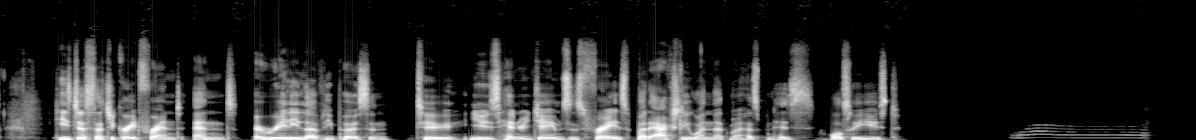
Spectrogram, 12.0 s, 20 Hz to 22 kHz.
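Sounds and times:
speech: 0.0 - 9.1
cat meowing: 10.1 - 11.6.

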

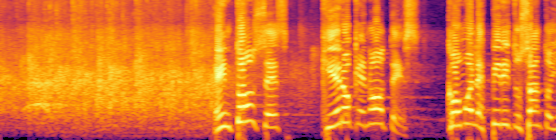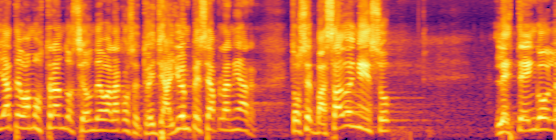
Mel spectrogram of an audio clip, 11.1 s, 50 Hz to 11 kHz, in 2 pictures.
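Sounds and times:
audience applauding: 0.0 - 3.2
speech: 2.2 - 9.6, 10.5 - 11.1.

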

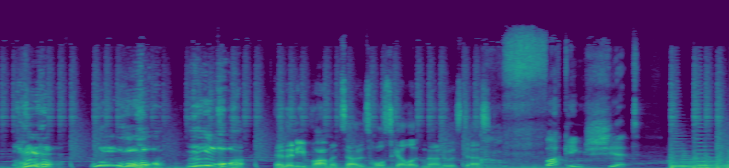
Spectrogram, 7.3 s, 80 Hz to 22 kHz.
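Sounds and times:
voice mimicking a coach's heavy strained coughing: 0.0 - 2.6, 4.8 - 5.2
speech: 1.3 - 7.2.

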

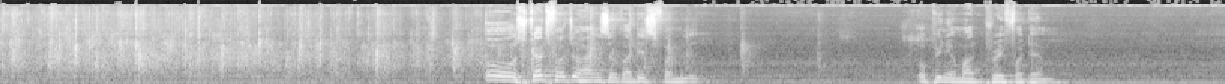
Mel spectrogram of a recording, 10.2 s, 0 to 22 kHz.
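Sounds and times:
congregation clapping hands during a church prayer and deliverance service: 0.0 - 6.9
speech: 4.0 - 6.0, 7.6 - 8.9.

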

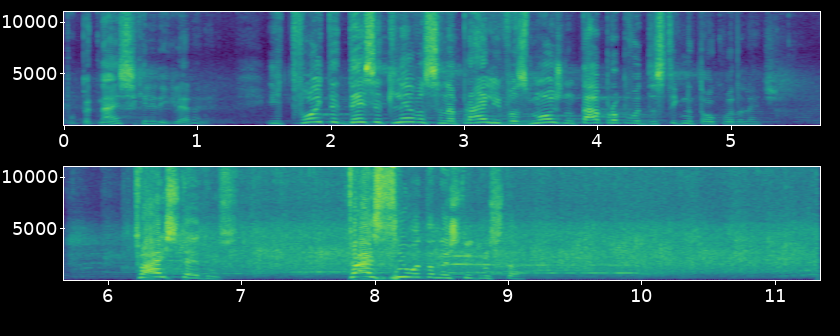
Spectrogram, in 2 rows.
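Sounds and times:
speech: 0.1 - 9.4
audience applauding: 5.8 - 11.3.

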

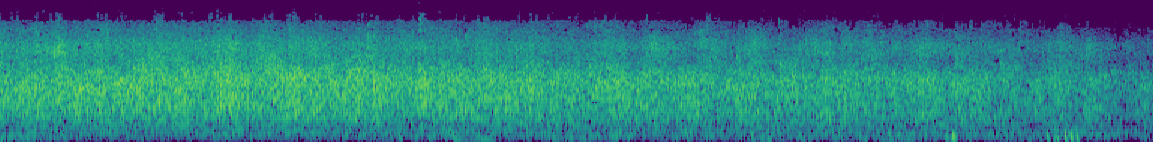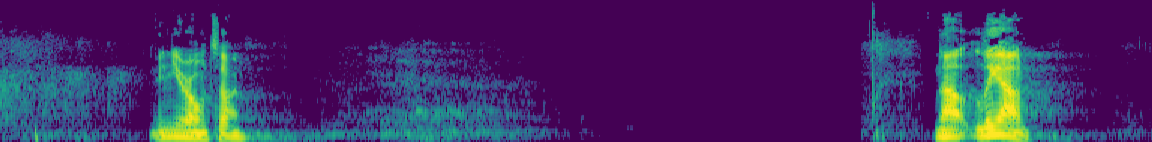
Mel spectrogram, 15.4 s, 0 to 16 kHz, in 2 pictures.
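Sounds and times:
large audience applauding: 0.0 - 8.6
speech: 8.7 - 9.4, 14.0 - 14.6.

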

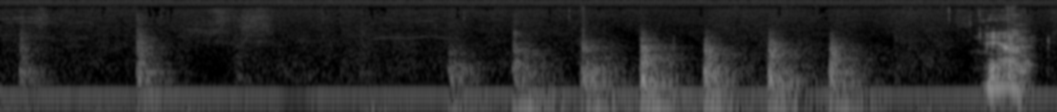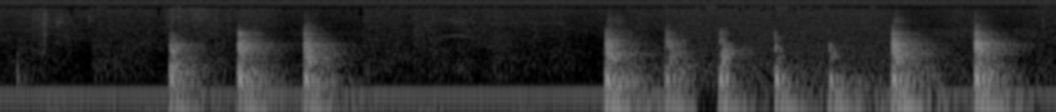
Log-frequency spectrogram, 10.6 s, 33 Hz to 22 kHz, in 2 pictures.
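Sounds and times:
faint low hum: 0.0 - 10.5
knocking on a room door in a house: 2.2 - 4.7, 6.0 - 7.2, 8.2 - 10.5
speech: 4.9 - 5.3.

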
